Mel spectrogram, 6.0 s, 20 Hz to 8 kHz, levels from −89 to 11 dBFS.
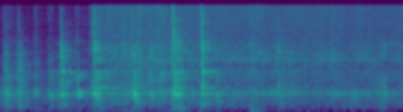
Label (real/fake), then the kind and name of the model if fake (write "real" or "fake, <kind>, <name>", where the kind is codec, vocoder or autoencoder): fake, vocoder, BigVGAN v2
